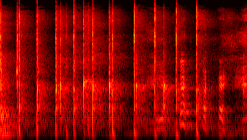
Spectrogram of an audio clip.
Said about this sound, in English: So I have a round of applause, please.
